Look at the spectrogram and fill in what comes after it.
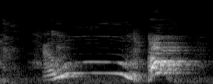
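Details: Pet dog asked to speak, producing a drawn-out, howl-like tone held steady for nearly a second, then breaking into a sharp higher yelp; the owner's voice is heard around it.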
